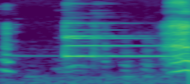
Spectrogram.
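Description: A bell at the top of a church bell tower in Prudentopolis rings with a sustained clear tone, struck once more with a bright, ringing peak near the end, heard close up.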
